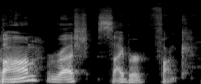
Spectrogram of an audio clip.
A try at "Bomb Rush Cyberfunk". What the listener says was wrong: See, you're saying it as if there's separation.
